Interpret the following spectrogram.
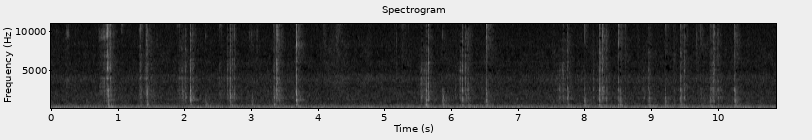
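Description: Scissors snipping through black fabric: a run of irregular sharp clicks as the blades close, about two a second, with a short pause near the middle. They are cheap scissors that the cutter finds cut badly.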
